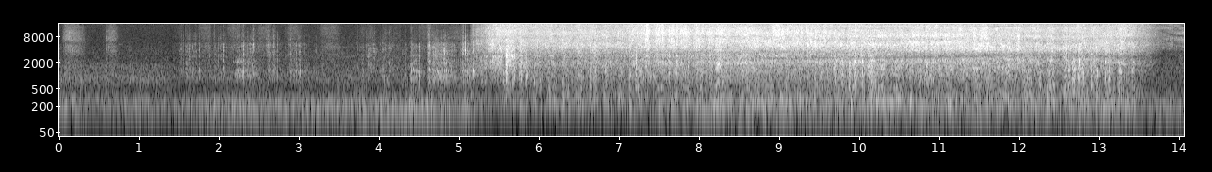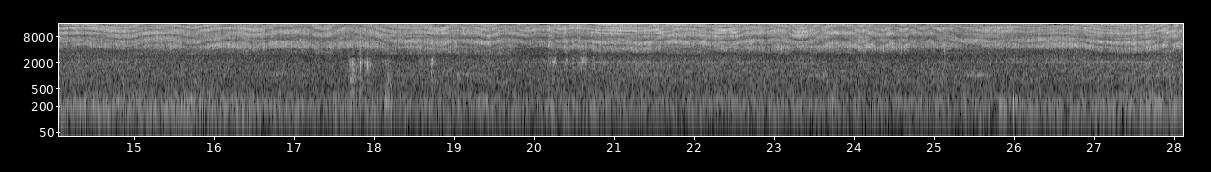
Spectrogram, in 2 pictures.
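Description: Aerosol can of tyre-foam cleaner spraying in one long, loud hiss lasting about eight seconds, cut off abruptly. Before it, a stiff broom sweeps lightly over the rubber speed hump.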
